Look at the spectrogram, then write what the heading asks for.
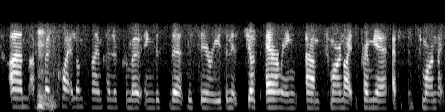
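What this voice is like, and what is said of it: Tired-sounding voice. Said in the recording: “as you can tell by my voice, I'm fairly tired.”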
